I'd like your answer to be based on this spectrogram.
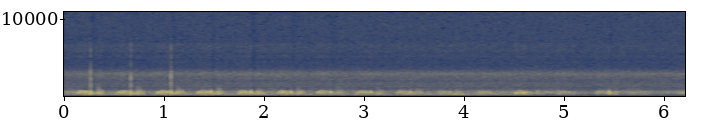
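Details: Home Doppler at 17 weeks of an IVF twin pregnancy (boy and girl), uterus 2–2.5 in above navel; rapid regular whooshing pulses about 150 a minute over steady hiss, a normal fetal heartbeat.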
